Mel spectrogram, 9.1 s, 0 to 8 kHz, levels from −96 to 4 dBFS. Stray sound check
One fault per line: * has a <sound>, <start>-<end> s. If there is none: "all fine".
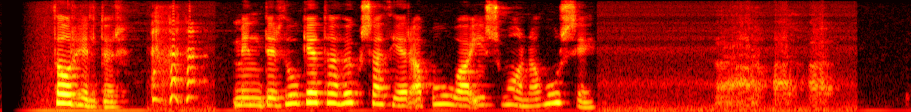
* has a laugh, 1.5-2.1 s
* has a laugh, 7.1-8.4 s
